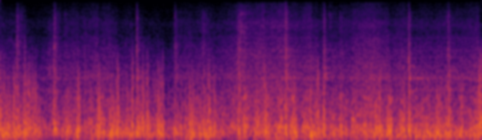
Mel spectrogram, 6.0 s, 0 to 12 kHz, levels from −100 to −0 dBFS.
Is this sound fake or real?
real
